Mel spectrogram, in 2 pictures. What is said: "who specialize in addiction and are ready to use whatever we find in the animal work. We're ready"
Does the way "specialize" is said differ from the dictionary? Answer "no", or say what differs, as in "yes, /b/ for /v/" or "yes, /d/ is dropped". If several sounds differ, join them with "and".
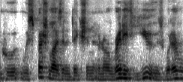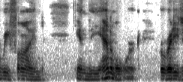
no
